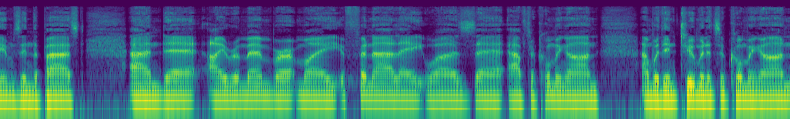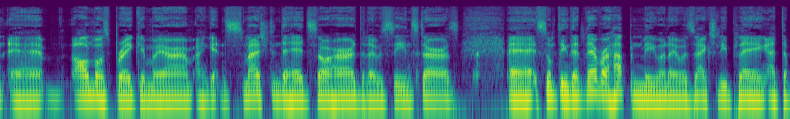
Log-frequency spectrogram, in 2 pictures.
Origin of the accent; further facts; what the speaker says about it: Ireland; It's a funny thing being Irish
